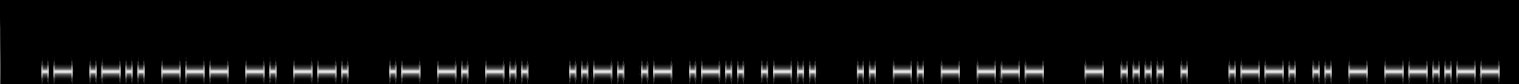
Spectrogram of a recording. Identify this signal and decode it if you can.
Morse code, heard as a keyed tone, about 20 wpm, 600 Hz. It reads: ALONG AND FALL INTO THE PIT,
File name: winnie-20wpm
